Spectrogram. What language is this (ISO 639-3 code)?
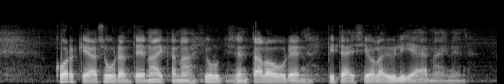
fin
